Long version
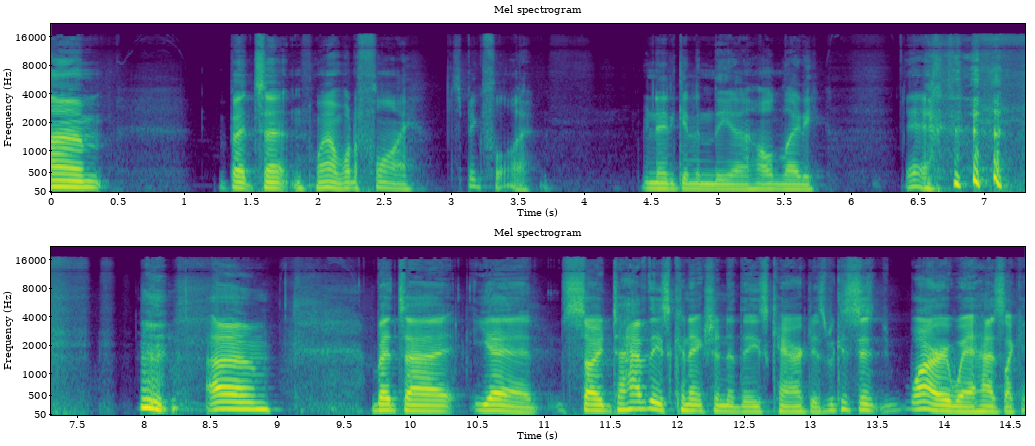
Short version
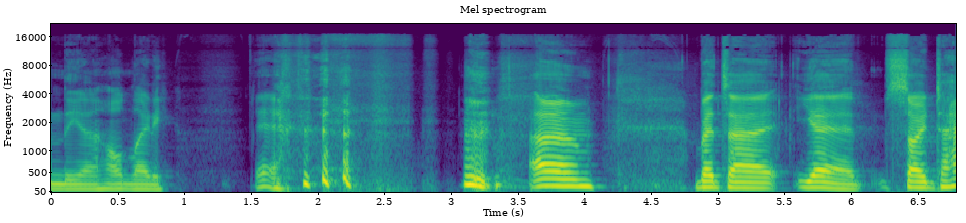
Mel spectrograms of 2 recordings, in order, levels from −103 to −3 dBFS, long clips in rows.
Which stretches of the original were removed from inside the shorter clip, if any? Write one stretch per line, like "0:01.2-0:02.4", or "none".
none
